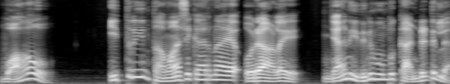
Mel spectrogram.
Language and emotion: Malayalam, surprised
